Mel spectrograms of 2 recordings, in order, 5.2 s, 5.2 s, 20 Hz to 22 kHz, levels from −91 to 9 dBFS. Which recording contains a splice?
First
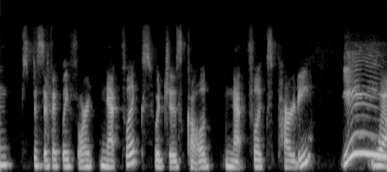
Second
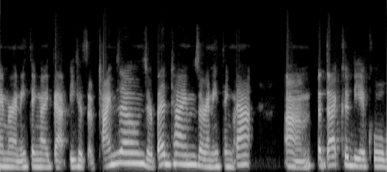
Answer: second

